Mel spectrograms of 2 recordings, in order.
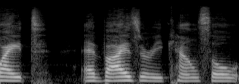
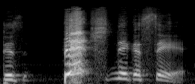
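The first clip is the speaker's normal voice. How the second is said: louder, punched correction; 3 semitones higher, 7 dB louder than usual. Shown as a demonstration. Correcting himself, louder on bitch. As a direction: hit the word bitch hard. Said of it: "Excuse me, that was wrong".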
